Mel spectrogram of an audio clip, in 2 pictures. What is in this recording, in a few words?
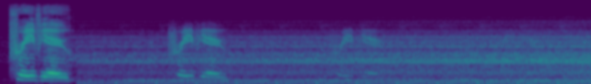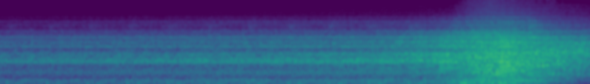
hollow space flyby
